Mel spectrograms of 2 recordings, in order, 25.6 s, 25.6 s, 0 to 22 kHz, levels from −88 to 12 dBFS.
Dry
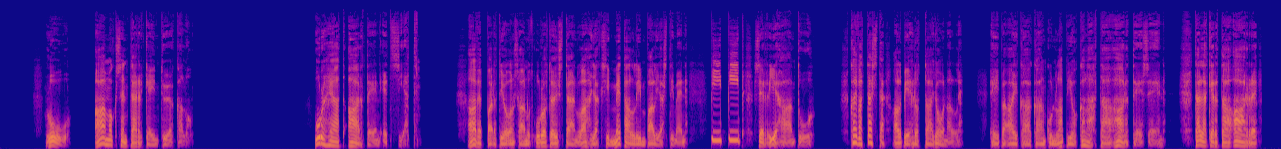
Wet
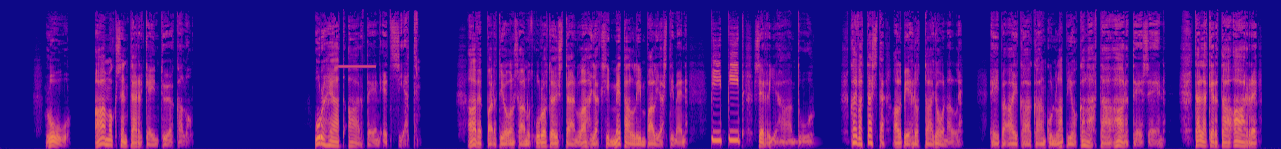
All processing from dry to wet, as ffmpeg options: ffmpeg -i in.wav -filter_complex "[0:a]asettb=1/sr,asplit=3[link_01][link_02][link_03];[link_01]atrim=end=6.764[link_04];[link_02]atrim=start=6.76:end=7.52,asetpts=PTS-STARTPTS,afade=type=in:duration=0.004:curve=qsin,afade=type=out:start_time=0.756:duration=0.004:curve=qsin,acrossover=split=740|5900[link_05][link_06][link_07];[link_05]acompressor=threshold=-27dB:ratio=4[link_08];[link_06]acompressor=threshold=-38dB:ratio=4[link_09];[link_07]acompressor=threshold=-49dB:ratio=4[link_10];[link_08][link_09][link_10]amix=inputs=3:normalize=0,aeval=exprs='val(0)+0.0158*sin(2*PI*3500*n/s)':channel_layout=same[link_11];[link_03]atrim=start=7.516[link_12];[link_04][link_11]acrossfade=duration=0.004:curve1=hsin:curve2=qsin[link_13];[link_13][link_12]acrossfade=duration=0.004:curve1=qsin:curve2=hsin,asettb=1/sr,asplit=3[link_14][link_15][link_16];[link_14]atrim=end=15.404[link_17];[link_15]atrim=start=15.4:end=17.04,asetpts=PTS-STARTPTS,afade=type=in:duration=0.004:curve=qsin,afade=type=out:start_time=1.636:duration=0.004:curve=qsin,equalizer=frequency=210:width=2.4:gain=13,acompressor=threshold=-29dB:ratio=8:attack=3.2:release=140:knee=1:detection=peak,bandreject=frequency=50:width_type=h:width=6,bandreject=frequency=100:width_type=h:width=6,bandreject=frequency=150:width_type=h:width=6,bandreject=frequency=200:width_type=h:width=6,bandreject=frequency=250:width_type=h:width=6,bandreject=frequency=300:width_type=h:width=6[link_18];[link_16]atrim=start=17.036[link_19];[link_17][link_18]acrossfade=duration=0.004:curve1=hsin:curve2=qsin[link_20];[link_20][link_19]acrossfade=duration=0.004:curve1=qsin:curve2=hsin,highshelf=frequency=6500:gain=11,bandreject=frequency=1200:width=22" out.wav

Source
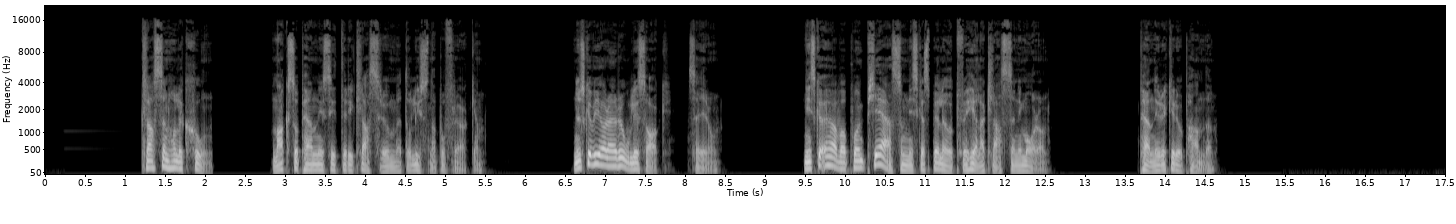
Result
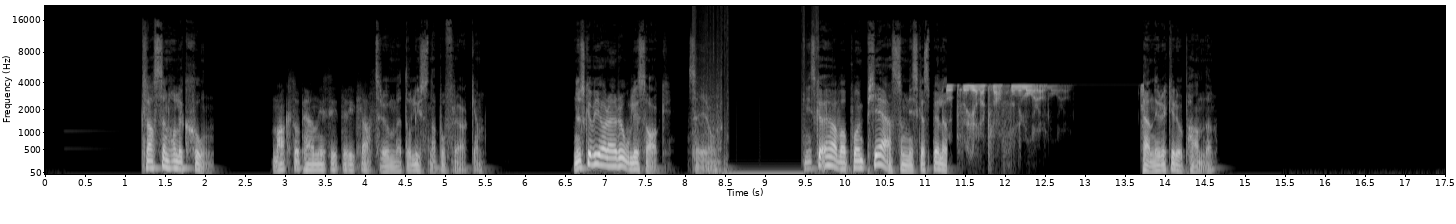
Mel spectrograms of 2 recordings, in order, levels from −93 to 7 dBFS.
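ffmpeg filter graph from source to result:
ffmpeg -i in.wav -filter_complex "[0:a]asettb=1/sr,asplit=3[link_01][link_02][link_03];[link_01]atrim=end=1.984[link_04];[link_02]atrim=start=1.98:end=4.14,asetpts=PTS-STARTPTS,afade=type=in:duration=0.004:curve=qsin,afade=type=out:start_time=2.156:duration=0.004:curve=qsin,lowpass=frequency=2100:width=0.5412,lowpass=frequency=2100:width=1.3066,flanger=delay=19:depth=3:speed=1.8[link_05];[link_03]atrim=start=4.136[link_06];[link_04][link_05]acrossfade=duration=0.004:curve1=hsin:curve2=qsin[link_07];[link_07][link_06]acrossfade=duration=0.004:curve1=qsin:curve2=hsin,asettb=1/sr,asplit=3[link_08][link_09][link_10];[link_08]atrim=end=8.094[link_11];[link_09]atrim=start=8.09:end=9.68,asetpts=PTS-STARTPTS,afade=type=in:duration=0.004:curve=qsin,afade=type=out:start_time=1.586:duration=0.004:curve=qsin,aeval=exprs='val(0)+0.5*0.0251*sgn(val(0))':channel_layout=same,acompressor=threshold=-25dB:ratio=5:attack=3.2:release=140:knee=1:detection=peak[link_12];[link_10]atrim=start=9.676[link_13];[link_11][link_12]acrossfade=duration=0.004:curve1=hsin:curve2=qsin[link_14];[link_14][link_13]acrossfade=duration=0.004:curve1=qsin:curve2=hsin,asettb=1/sr,asplit=3[link_15][link_16][link_17];[link_15]atrim=end=11.274[link_18];[link_16]atrim=start=11.27:end=13.73,asetpts=PTS-STARTPTS,afade=type=in:duration=0.004:curve=qsin,afade=type=out:start_time=2.456:duration=0.004:curve=qsin,lowpass=frequency=3200:width_type=q:width=0.5098,lowpass=frequency=3200:width_type=q:width=0.6013,lowpass=frequency=3200:width_type=q:width=0.9,lowpass=frequency=3200:width_type=q:width=2.563,afreqshift=-3800,aecho=1:1:311:0.0944,atrim=end_sample=108486[link_19];[link_17]atrim=start=13.726[link_20];[link_18][link_19]acrossfade=duration=0.004:curve1=hsin:curve2=qsin[link_21];[link_21][link_20]acrossfade=duration=0.004:curve1=qsin:curve2=hsin,highshelf=frequency=2900:gain=-12,bandreject=frequency=60:width_type=h:width=6,bandreject=frequency=120:width_type=h:width=6" out.wav

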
